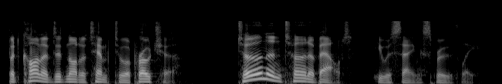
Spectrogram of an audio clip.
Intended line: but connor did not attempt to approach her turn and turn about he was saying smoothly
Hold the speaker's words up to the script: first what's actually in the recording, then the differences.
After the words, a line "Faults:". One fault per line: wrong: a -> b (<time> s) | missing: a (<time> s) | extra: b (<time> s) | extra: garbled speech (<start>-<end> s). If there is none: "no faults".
but connor did not attempt to approach her turn and turn about he was saying smoothly
Faults:
no faults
